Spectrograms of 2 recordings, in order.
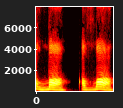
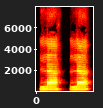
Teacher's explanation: Tapi kalau yang tebal dibaca lho Allah l. Tapi kalau yang tipis ya atau tarqiq itu dibacanya seperti huruf lam biasa.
